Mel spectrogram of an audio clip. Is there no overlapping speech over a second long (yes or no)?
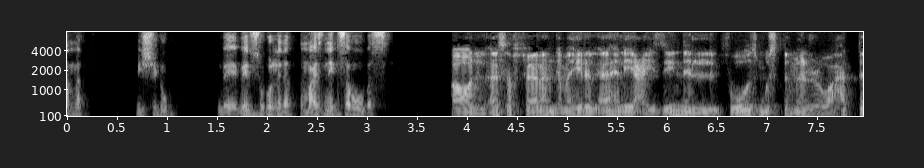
yes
